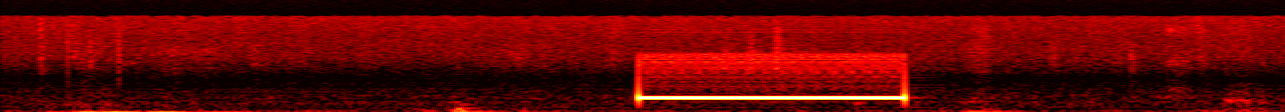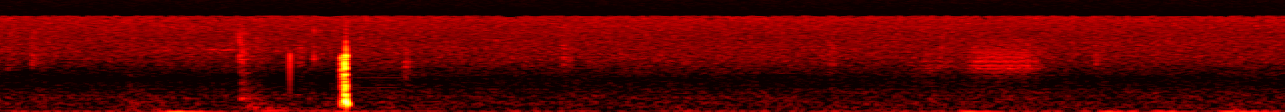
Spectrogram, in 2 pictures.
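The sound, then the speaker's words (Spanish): A telephone ringing on the line: a single steady electronic ring tone about a second long over faint background hiss, followed later by one sharp click. “¿Suena el teléfono? Ahí suena.”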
